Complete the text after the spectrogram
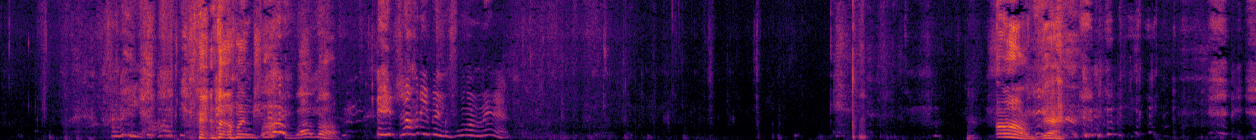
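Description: Young boys laugh loudly close by.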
